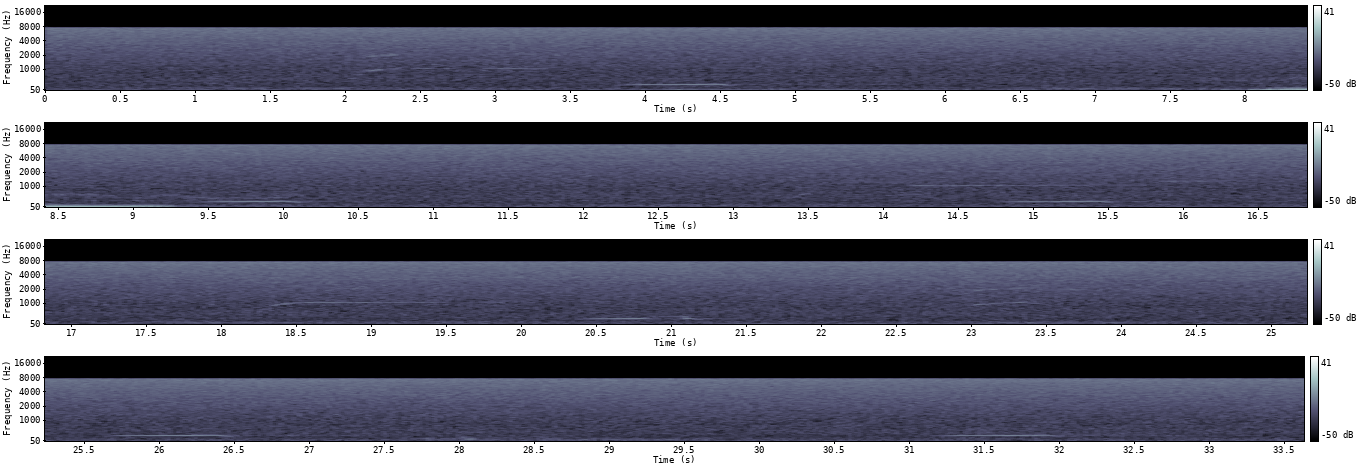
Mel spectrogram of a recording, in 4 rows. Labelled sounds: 2.1	3.2	humpback whale, 0.99 to 2.2 kHz
14.2	14.6	humpback whale, 0.96 to 1.1 kHz
18.3	18.9	humpback whale, 0.86 to 1.2 kHz
23.0	23.4	humpback whale, 0.90 to 1.1 kHz

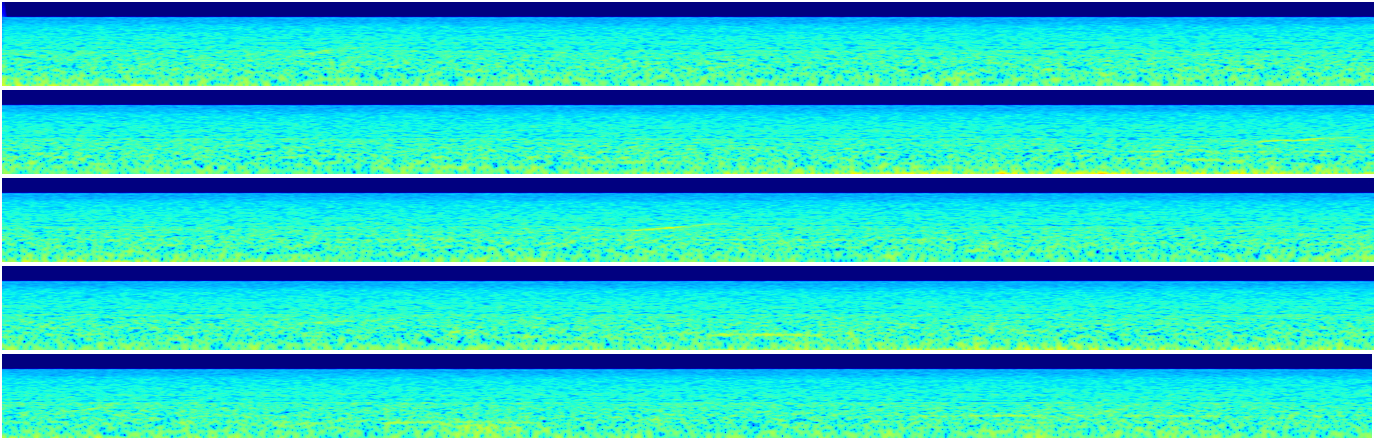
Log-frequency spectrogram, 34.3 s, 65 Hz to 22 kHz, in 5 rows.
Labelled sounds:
13.4	13.7	humpback whale, 0.80 to 0.86 kHz

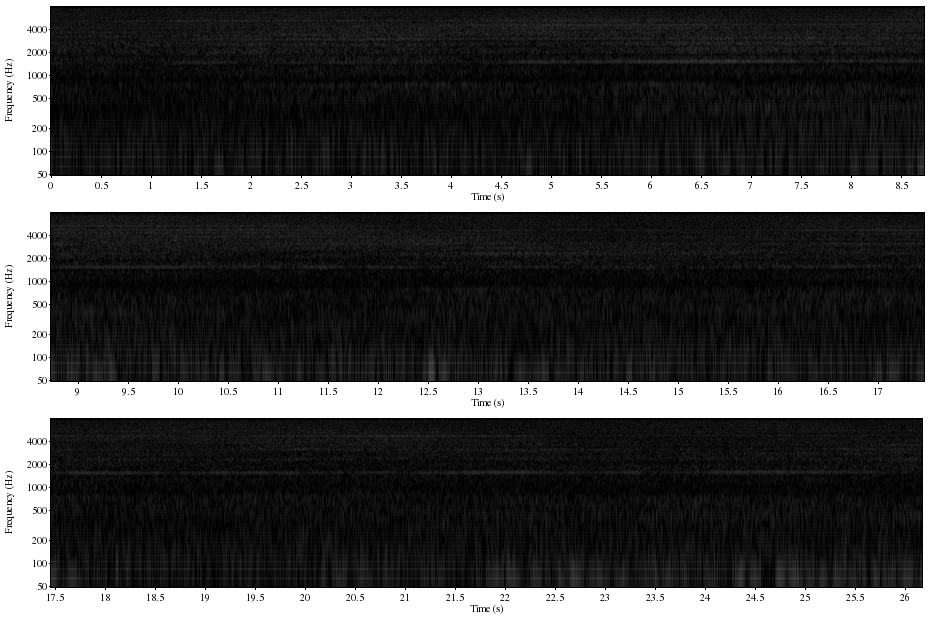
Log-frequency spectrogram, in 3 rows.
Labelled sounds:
0.1	0.4	vessel noise, 5.0 to 5.2 kHz
1.2	1.8	vessel noise, 1.4 to 5.3 kHz
18.1	18.4	vessel noise, 5.4 to 5.6 kHz

